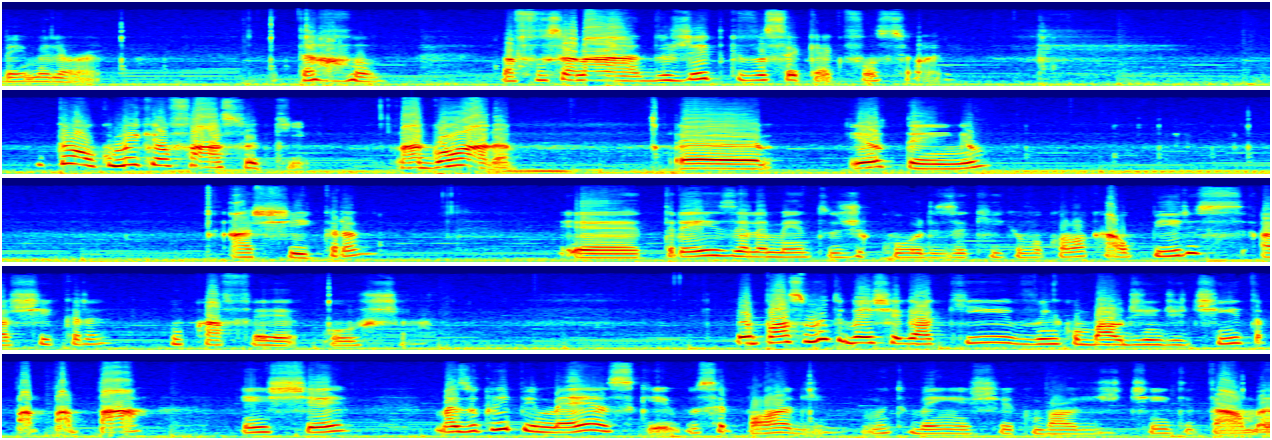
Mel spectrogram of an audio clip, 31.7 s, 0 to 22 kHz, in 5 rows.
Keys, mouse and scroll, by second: 1.5 middle click, 2.1 b, 3.5 click, 5.1-6.3 ctrl+middle drag, 6.4 ctrl+middle click.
